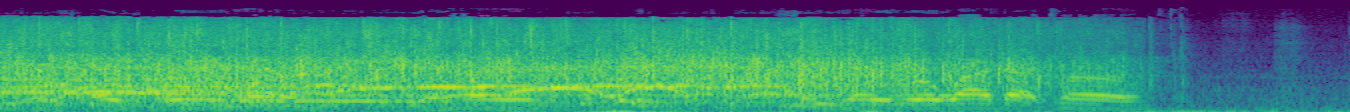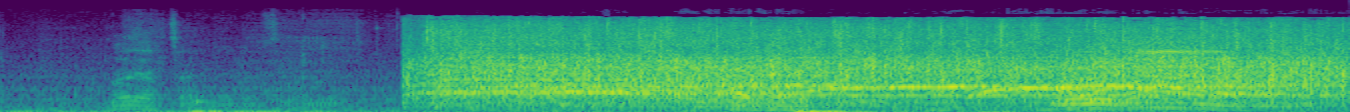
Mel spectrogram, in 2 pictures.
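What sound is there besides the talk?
applause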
